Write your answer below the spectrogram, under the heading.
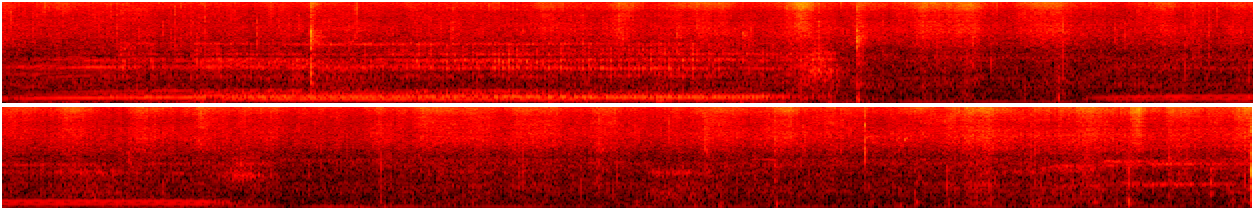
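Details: In a Siberian village in Altai Krai, a bull lagging behind the departing herd bellows twice, giving long, low moaning calls with a rich, droning tone.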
